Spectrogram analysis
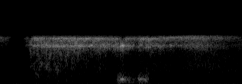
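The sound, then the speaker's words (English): A deep breath drawn in and let out through the nose, heard alone as a steady, airy hiss that swells, holds at an even level for about two seconds, then eases off. “let's just stop and take a deep breath. Take an inhale in through your nose and exhale through your nose.”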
